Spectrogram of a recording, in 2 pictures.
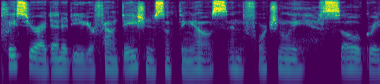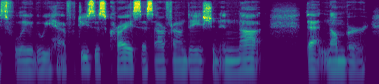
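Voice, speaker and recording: A man with an American accent talks at a fairly quick pace in an ordinary speaking voice, pitched fairly low. His intonation is fairly even, and the recording is very clean with a silent background. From New Jersey, USA. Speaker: Air Force cadet. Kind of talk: interview answer.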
